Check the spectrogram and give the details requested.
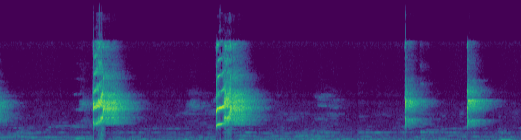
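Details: Lovebird fighter, its rapid voice used to excite other lovebirds: four harsh screeches, the first two loud and drawn-out, the last two shorter, spaced one to two seconds apart.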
